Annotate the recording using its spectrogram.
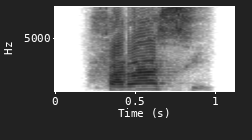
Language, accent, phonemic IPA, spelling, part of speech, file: Swahili, Kenya, /fɑˈɾɑ.si/, farasi, noun, Sw-ke-farasi.flac
- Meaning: 1. horse 2. framework 3. knight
